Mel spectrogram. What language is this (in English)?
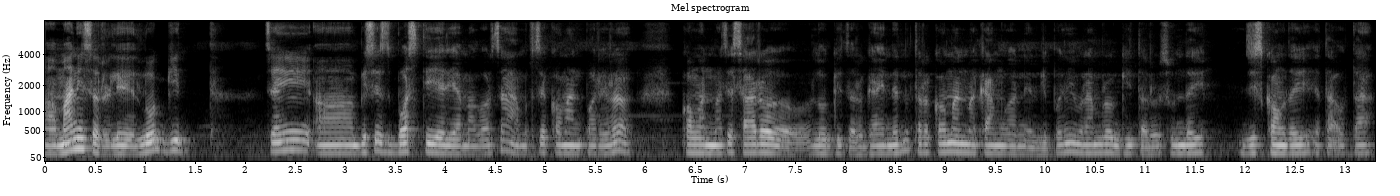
Nepali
